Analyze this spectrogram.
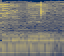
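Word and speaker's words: Khidr: Khadir atau Nabi Khidir kita menyebutnya Nabi Khidir kalau bacanya Khadir sebenarnya.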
